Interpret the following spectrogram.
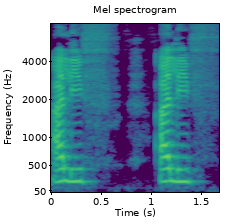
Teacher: अलिफ मुंह के खाली हिस्से से अदा होता है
